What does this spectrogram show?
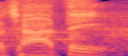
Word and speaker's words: ชาติ: 4 เป็น เหตุ ชาติ ภาษา บาลี ต้อง อ่าน ว่า ชาติ ชาติ เป็นา สตย ชาติ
